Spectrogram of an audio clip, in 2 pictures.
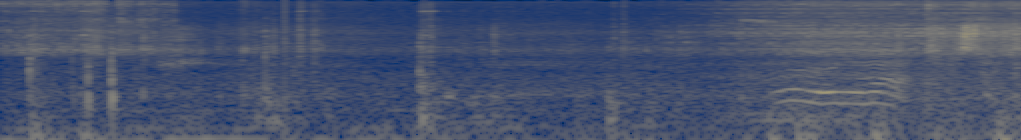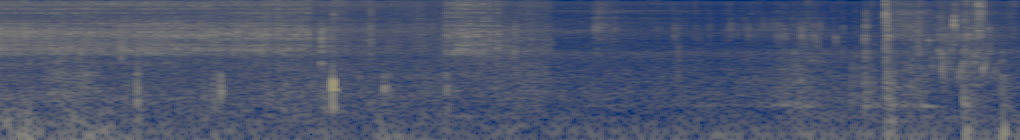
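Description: BMX bike being ridden, with low wind rumble on the handlebar-mounted camera's microphone and scattered knocks and rattles from the bike and tyres. A short pitched sound, like a brief voice, comes about four seconds in.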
